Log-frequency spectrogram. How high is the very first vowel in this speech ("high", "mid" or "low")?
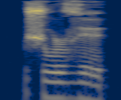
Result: high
